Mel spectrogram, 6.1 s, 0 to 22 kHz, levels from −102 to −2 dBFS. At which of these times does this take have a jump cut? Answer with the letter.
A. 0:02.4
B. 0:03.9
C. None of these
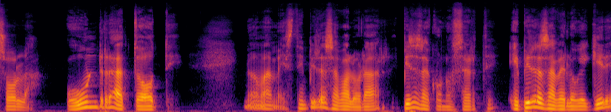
C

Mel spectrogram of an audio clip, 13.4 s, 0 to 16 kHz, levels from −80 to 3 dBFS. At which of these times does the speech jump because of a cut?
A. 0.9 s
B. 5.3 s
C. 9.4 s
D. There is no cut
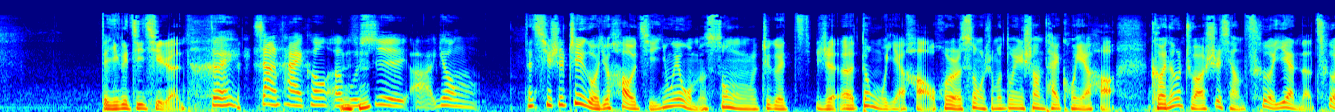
B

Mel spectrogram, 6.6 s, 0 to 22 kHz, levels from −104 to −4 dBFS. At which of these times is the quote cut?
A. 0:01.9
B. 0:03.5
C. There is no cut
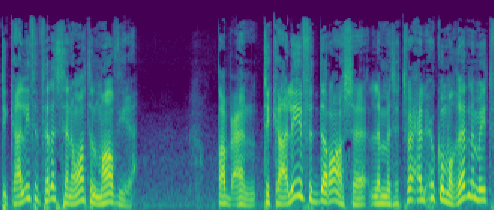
B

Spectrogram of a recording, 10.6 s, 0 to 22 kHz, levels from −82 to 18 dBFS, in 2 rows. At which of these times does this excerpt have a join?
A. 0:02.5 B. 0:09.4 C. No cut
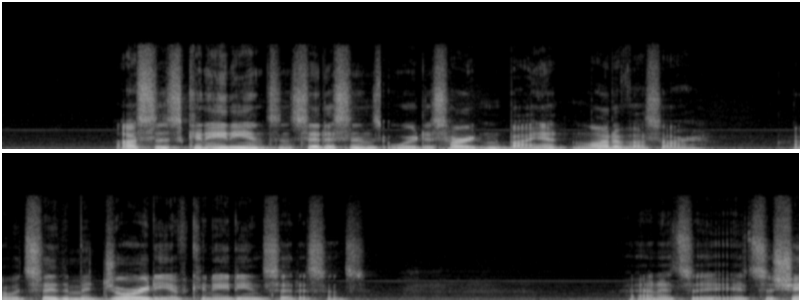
A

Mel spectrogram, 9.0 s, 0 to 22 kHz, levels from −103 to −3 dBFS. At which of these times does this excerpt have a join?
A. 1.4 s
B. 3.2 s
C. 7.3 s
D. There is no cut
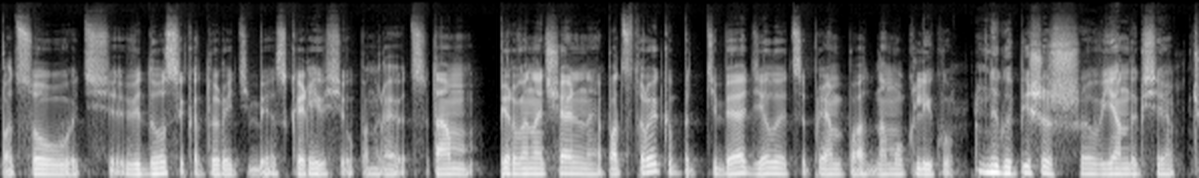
B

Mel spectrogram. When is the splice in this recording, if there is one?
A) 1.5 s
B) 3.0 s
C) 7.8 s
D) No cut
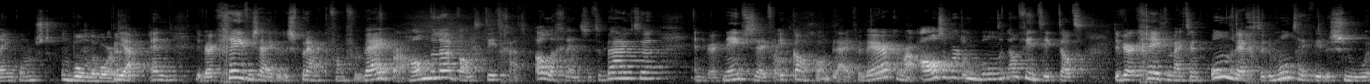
C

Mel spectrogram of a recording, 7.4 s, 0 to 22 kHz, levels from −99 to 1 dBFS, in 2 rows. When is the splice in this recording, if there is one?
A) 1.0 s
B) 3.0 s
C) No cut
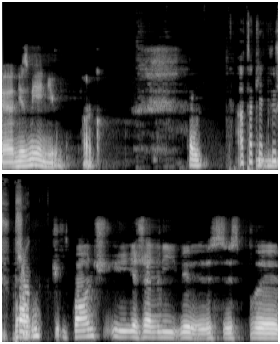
B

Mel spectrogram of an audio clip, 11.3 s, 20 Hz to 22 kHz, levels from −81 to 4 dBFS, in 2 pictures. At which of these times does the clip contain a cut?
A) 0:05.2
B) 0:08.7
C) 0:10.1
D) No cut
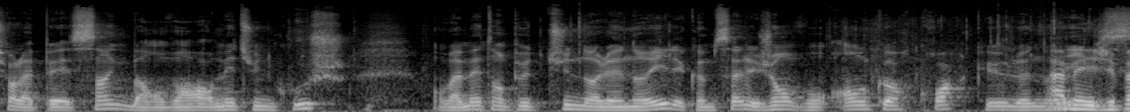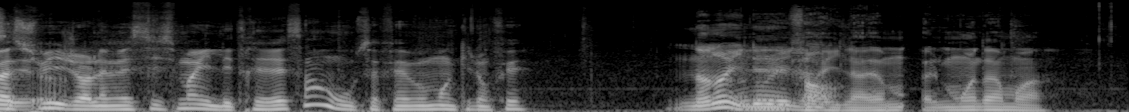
D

